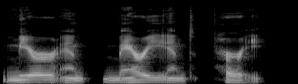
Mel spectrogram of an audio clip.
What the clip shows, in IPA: miɹor and mɛɹy and həɹy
